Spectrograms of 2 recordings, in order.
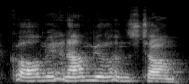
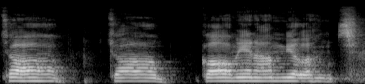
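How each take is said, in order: First: Higher, strained mock panic; hammed-up scream. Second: Retold scream. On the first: Overdosed housemate pleads with Tom, hammed-up panicked call. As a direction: ham up the housemate begging for help. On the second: Housemate begs Tom for an ambulance, mild mock yell. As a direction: call for help like a panicking housemate, half-hearted. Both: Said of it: "The guy was screaming".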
